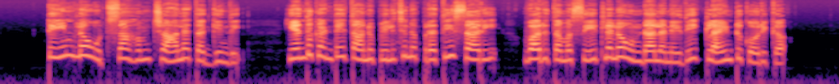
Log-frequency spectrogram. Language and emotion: Telugu, sad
